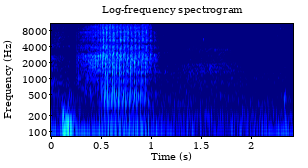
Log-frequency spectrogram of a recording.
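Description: A person breathes in sharply through the nose, a sniff of about half a second close to the microphone, just after a soft low bump.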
